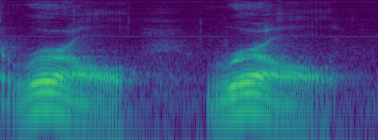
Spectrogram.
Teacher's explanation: Só que eu percebo que eles acabam separando, falam mais e depois rural. Só que aí você prolonga um pouco o R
